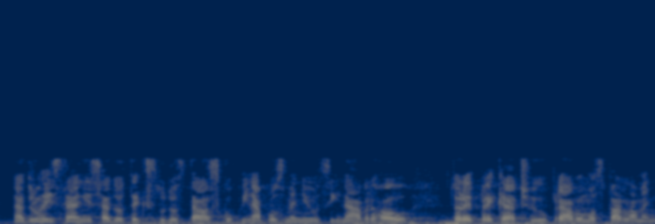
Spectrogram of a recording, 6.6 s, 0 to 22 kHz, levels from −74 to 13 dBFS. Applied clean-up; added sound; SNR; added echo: none; Thunder; 10 dB; none.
